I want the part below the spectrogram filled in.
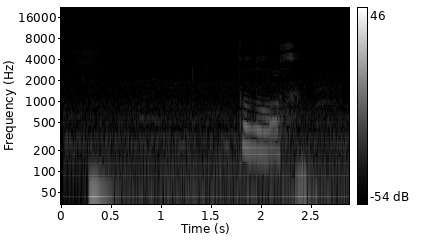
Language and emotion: Russian, sad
